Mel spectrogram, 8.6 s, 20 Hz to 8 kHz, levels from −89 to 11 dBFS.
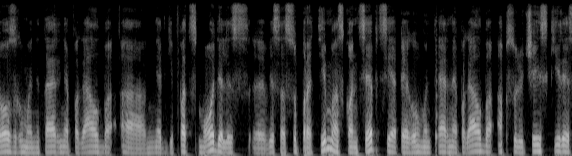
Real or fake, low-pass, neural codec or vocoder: real; 7.2 kHz; none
